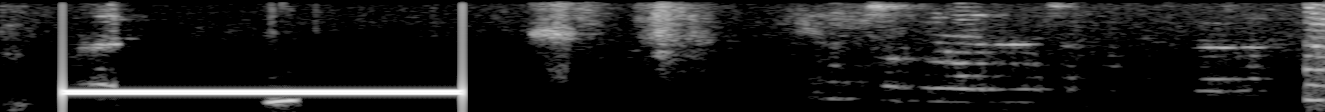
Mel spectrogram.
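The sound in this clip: A telephone call is cut off, leaving a single steady, loud electronic tone that lasts about two seconds and stops abruptly. A person then begins talking quietly.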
